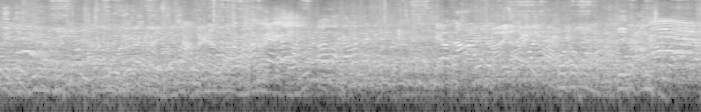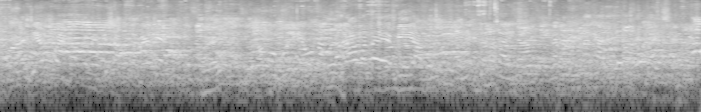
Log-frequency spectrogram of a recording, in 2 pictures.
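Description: Many people talking at once: a steady, loud hubbub of overlapping, indistinct voices.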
